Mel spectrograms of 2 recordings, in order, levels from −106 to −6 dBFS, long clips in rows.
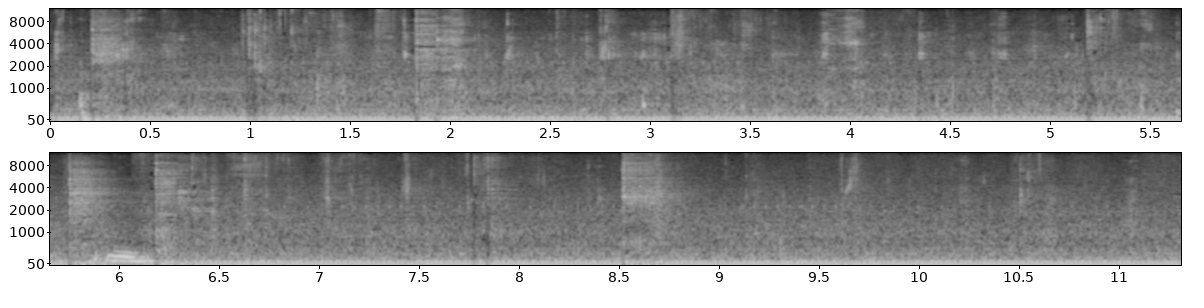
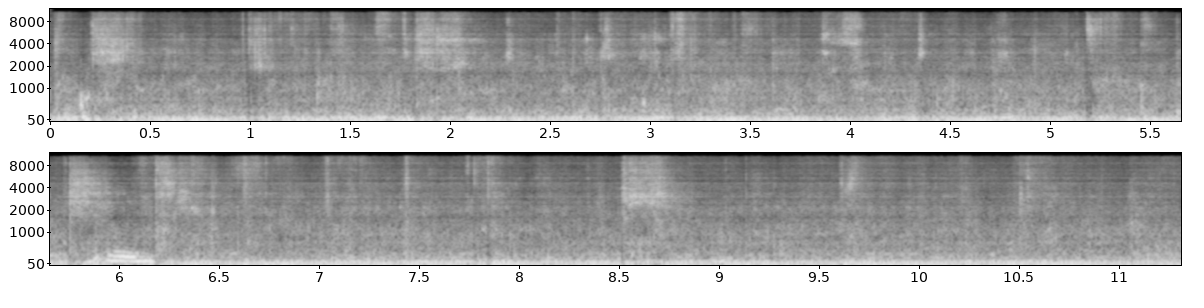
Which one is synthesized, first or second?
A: second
